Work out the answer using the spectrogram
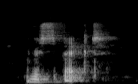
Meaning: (noun) 1. An attitude of consideration or high regard; a feeling of admiration or esteem 2. Good opinion, honor, or admiration 3. Polite greetings, often offered as condolences after a death
- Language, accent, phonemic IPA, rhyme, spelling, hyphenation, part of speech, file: English, Southern England, /ɹɪˈspɛkt/, -ɛkt, respect, re‧spect, noun / verb / interjection, LL-Q1860 (eng)-respect.wav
